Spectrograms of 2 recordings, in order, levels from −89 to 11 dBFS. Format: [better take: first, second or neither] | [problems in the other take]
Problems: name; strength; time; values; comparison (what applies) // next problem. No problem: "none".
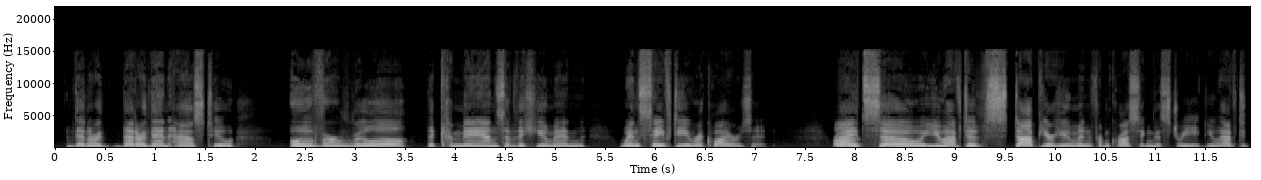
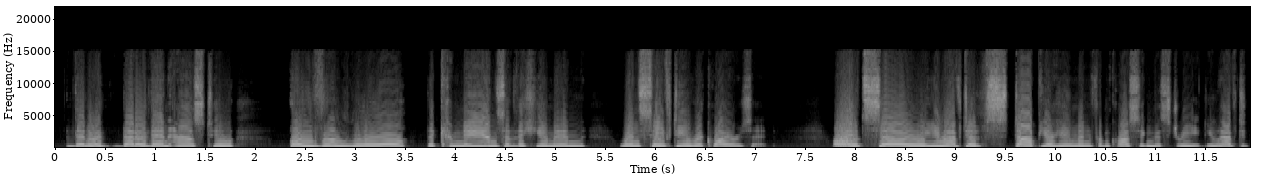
first | distortion; heavy; 21% of the sound clipped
